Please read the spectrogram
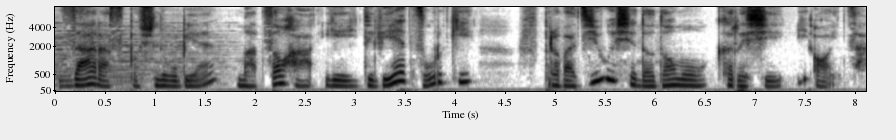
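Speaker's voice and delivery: ordinary delivery, nothing marked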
